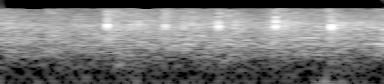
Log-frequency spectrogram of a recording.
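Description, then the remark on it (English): Six evenly spaced claps ring out in a steady rhythm, sharp but not loud, over a constant wash of crowd noise and murmur at a basketball game involving Manasquan; the clapping is for Claire Stefanelli, who rejoins her team on crutches with a big bag of ice. “You see and probably hear, not see, hear some clapping in the background.”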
